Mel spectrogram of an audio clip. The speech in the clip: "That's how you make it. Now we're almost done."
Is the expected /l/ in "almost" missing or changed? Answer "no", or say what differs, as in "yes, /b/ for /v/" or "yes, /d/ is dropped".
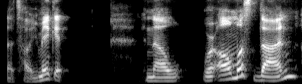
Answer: no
